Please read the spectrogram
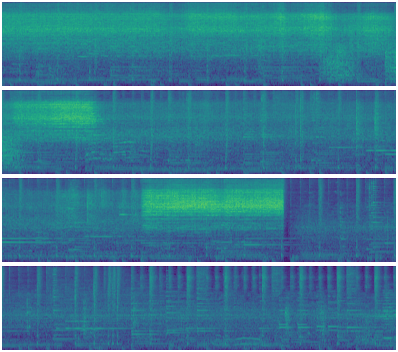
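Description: Background music: a song with a steady low beat, held melody notes and occasional singing. It breaks off abruptly for a moment about two-thirds of the way through.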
